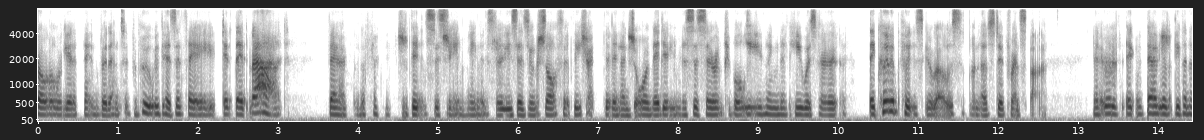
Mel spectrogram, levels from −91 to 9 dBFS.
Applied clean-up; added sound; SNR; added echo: neural diffusion model UNIVERSE++.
